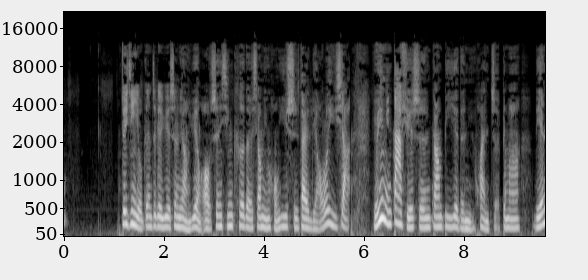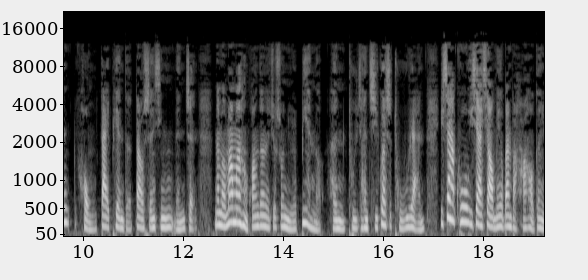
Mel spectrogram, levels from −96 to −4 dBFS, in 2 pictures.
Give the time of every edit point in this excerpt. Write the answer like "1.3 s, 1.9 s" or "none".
8.8 s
